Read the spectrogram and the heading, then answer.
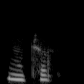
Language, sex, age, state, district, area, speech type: Dogri, female, 30-45, Jammu and Kashmir, Udhampur, rural, conversation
